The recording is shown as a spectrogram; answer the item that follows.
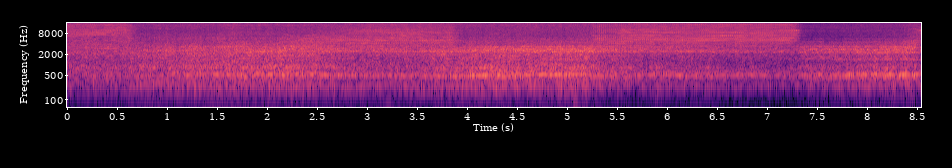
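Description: Electric bench grinder grinding a hand-forged steel knife blade: a continuous harsh, rasping hiss of steel on the abrasive wheel that grows brighter and fades several times. This grinding is the final stage of making the knife.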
